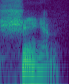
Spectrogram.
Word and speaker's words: Shan: Not Sean. It is Shan.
